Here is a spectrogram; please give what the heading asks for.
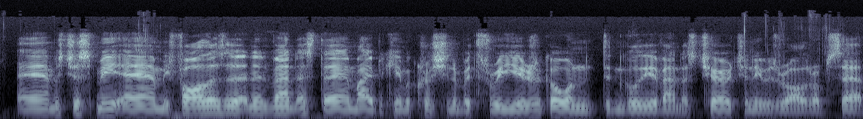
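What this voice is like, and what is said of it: Irish accent. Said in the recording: “from Ireland ... You got a cool accent, man.”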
